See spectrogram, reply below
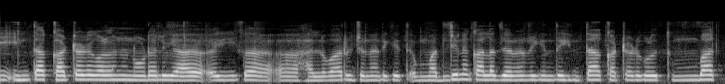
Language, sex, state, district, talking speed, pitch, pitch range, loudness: Kannada, female, Karnataka, Belgaum, 125 wpm, 205 Hz, 195-210 Hz, -14 LUFS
